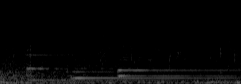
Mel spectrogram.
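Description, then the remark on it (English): Steady rain patters on a hard surface in a soft, continuous hiss, with low sustained musical tones drifting underneath; no one speaks. “On that windy evening, when I was soaked in rain, I bumped onto him out of nowhere.”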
